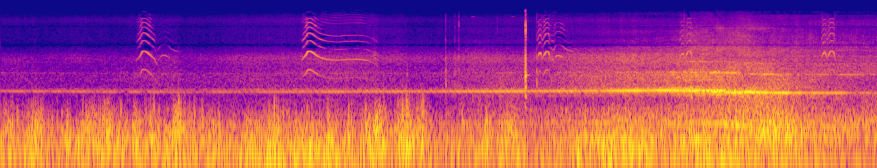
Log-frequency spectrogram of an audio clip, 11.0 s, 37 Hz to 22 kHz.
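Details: Black-tailed godwit recorded at Marken in June 2020, giving several nasal, upward-bending calls with trailing tails, spaced unevenly; a sharp click, a continuous engine-like hum swelling near the end, and low wind.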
